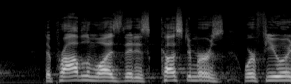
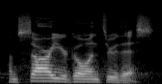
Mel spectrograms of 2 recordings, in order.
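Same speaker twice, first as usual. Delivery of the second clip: gentle apology; 5 semitones lower, 4 dB quieter than usual. Shown as a demonstration. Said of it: "just say".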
